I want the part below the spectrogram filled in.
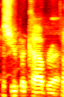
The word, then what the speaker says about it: chupacabra: Also, can you pronounce the name of the mythical beast from Mexico for me? – Chupacabra. – Okay. Chupacabra stole some points from you.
